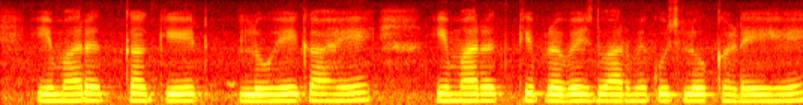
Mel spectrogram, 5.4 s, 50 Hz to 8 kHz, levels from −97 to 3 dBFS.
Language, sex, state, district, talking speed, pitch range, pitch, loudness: Hindi, female, Bihar, Gopalganj, 170 wpm, 185-190 Hz, 185 Hz, -15 LUFS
